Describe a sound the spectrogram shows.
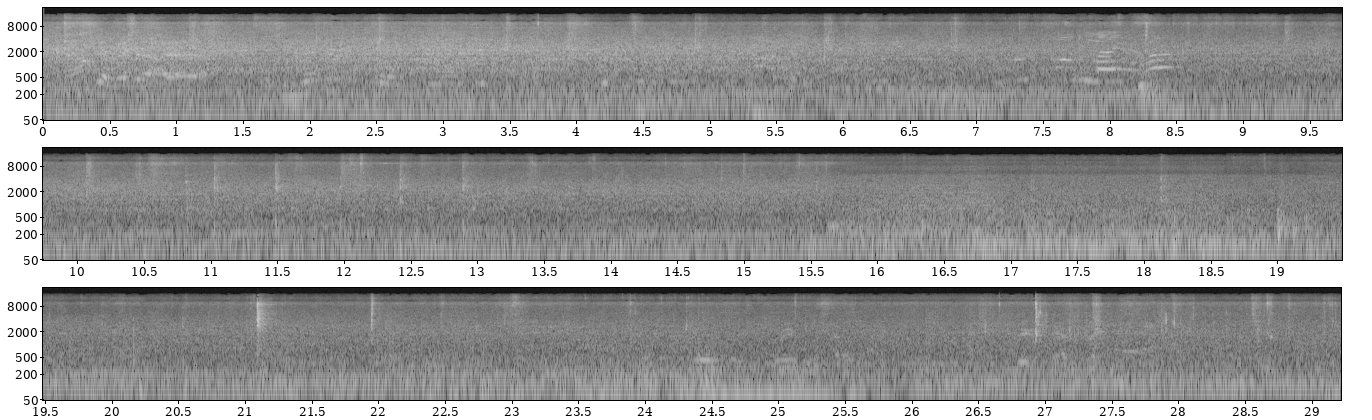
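City traffic rumbles steadily along a busy street.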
